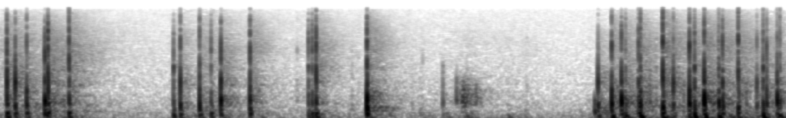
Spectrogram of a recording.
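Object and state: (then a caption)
Faux-leather pouch, soft. An elongated, shiny pink metallic faux-leather pouch, soft and hollow, is tapped on its end and side with long white nails. The taps come as quick, dry, crackly clicks in small clusters separated by quiet pauses, then turn into a dense flurry at the end. Each tap stops at once with no ring.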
